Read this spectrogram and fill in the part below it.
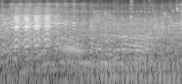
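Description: Goats bleating near a livestock weighing area, four quick wavering bleats in a row over busy outdoor background noise and voices.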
